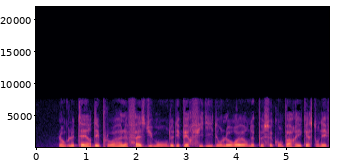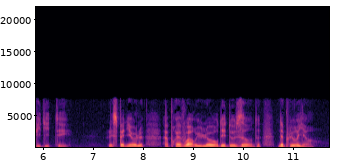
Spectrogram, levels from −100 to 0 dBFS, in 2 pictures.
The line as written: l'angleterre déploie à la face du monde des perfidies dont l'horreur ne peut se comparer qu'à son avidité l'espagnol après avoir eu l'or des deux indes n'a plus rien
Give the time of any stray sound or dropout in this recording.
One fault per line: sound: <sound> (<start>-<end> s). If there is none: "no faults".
sound: dropout (5.5-5.6 s)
